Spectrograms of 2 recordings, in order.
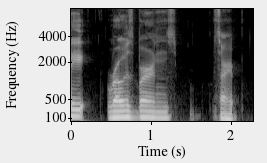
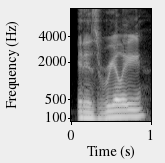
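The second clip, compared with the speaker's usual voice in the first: ordinary delivery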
